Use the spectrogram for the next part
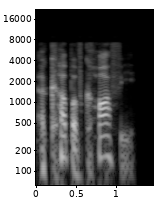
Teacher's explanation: Cup and coffee are clearer. A and of are usually weak. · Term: weak forms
